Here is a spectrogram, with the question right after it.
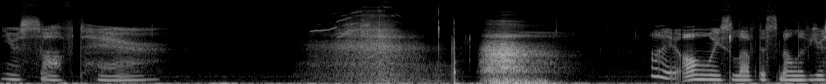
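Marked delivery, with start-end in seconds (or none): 0.0-1.6 slow breathy whisper over him; soft whisper. Acted. Girlfriend whispering to her captive partner, slow and soft. 1.7-6.5 long contented sigh. Acted. Long sigh while tending him.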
